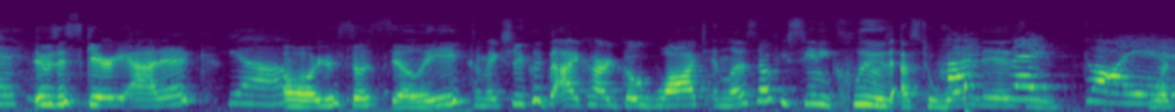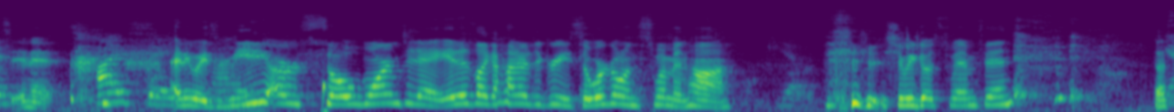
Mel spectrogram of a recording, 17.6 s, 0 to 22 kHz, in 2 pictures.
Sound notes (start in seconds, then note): 9.4 laughs; 15.0 laughs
